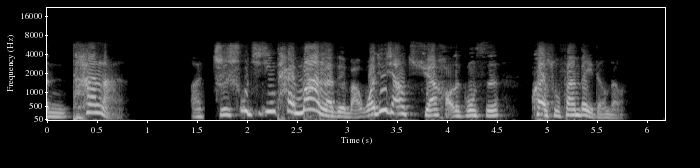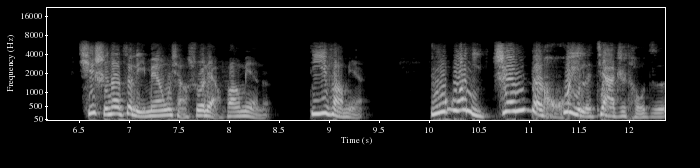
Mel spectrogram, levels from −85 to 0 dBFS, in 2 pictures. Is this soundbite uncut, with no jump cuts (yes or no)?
no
